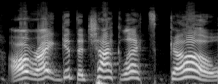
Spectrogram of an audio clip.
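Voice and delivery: hammed-up let's go; joking. Boyfriend jokingly rushing out after her request. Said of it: "like, jokingly".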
